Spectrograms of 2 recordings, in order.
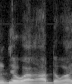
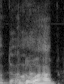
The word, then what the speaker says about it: Abdel Wahab: Hamdi Abdel Wahab. Is that how you say his name? That's good. Abdel Wahab. Yeah, you're good. Yeah. Abdel Wahab.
